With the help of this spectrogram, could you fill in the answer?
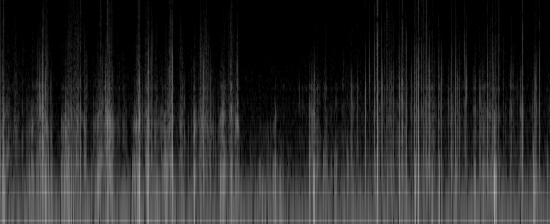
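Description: A pink rubber brush on a black stick is rubbed and pressed against the perforated metal mesh grille of a small microphone head. It makes a quiet, dense run of short, low, muffled scratches and soft thumps, with a few brighter crackly pops in the second half.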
